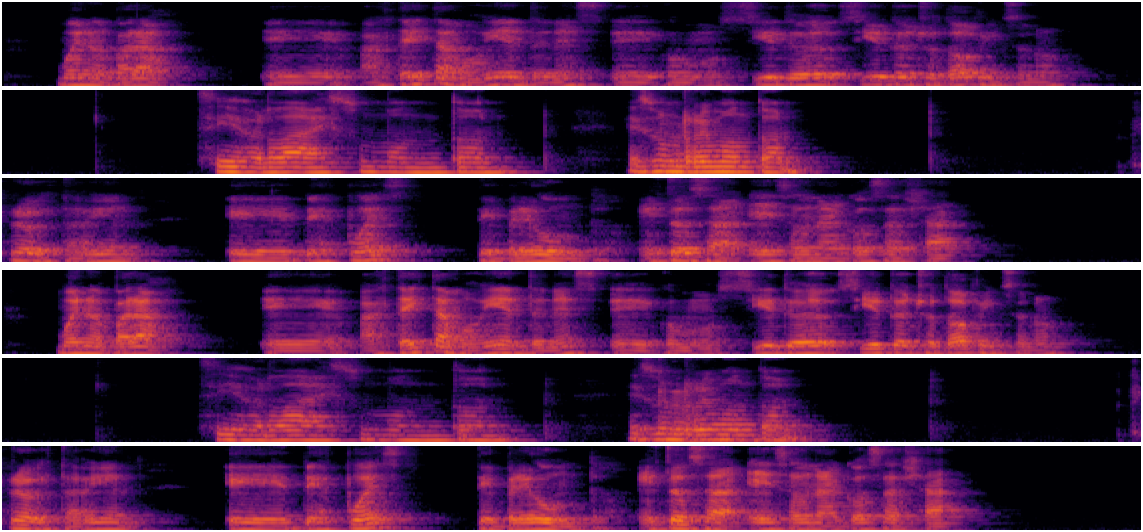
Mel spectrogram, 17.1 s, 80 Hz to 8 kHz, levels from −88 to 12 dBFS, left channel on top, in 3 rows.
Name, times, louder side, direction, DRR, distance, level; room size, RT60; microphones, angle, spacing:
voice 1, 0.3-0.9 1.3-5.3 9.0-9.4 11.4-12.0 12.5-13.4 13.8-16.1, right 3 dB, 85° right, 0.6 m, -28 dB
voice 2, 6.7-8.3 8.8-9.7, left 4 dB, 85° left, 0.5 m, -26 dB
3.0 x 2.2 x 2.4 m
head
